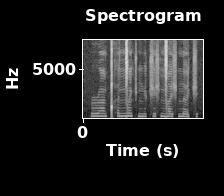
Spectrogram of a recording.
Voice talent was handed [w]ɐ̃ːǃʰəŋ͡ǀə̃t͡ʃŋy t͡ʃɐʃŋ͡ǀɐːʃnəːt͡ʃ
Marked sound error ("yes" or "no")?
yes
